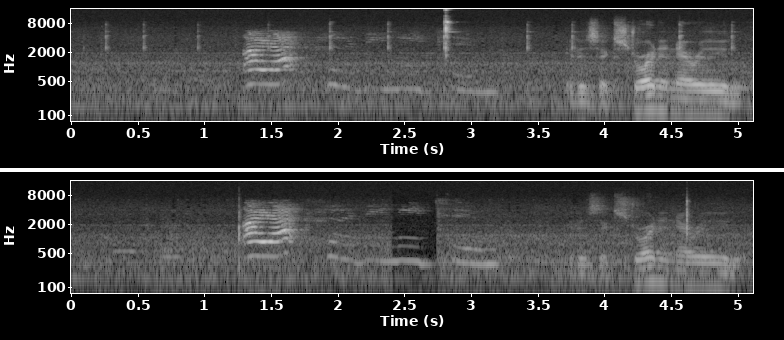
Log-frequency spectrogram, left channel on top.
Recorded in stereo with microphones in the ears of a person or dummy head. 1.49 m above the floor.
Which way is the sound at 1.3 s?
45° right (ahead or behind).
